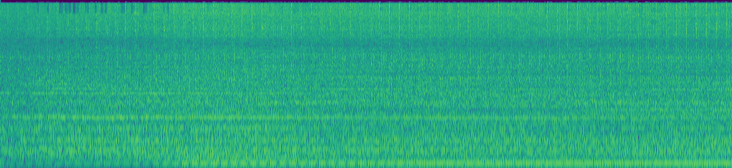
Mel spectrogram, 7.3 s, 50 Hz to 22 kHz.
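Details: Rebuilt 2016 Chrysler Town and Country, 5k miles, 3.6L VVT, still on original oil after front-end driver-side accident repair: steady idle with a quick, even light ticking over the hum, about three per second; source undetermined.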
